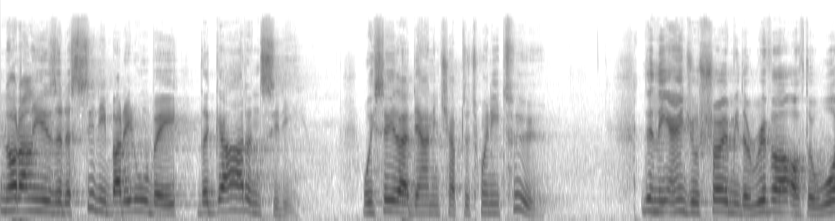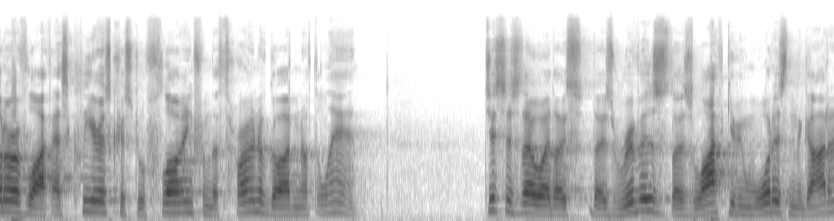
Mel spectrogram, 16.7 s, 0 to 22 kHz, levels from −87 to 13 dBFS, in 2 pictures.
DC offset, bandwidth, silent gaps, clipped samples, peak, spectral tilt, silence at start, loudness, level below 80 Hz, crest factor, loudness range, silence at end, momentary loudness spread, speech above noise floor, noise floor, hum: under 0.1%; 15.5 kHz; none; under 0.1%; -4 dBFS; -4 dB/octave; 0 s; -22 LUFS; -58 dBFS; 18 dB; 6 LU; 0 s; 13 LU; 42 dB; -63 dBFS; none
